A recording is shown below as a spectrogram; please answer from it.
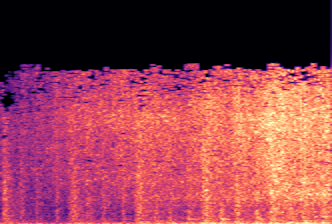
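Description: Cinematic logo-reveal sound effect: a dense rush of noise with a deep low rumble, growing steadily louder.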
